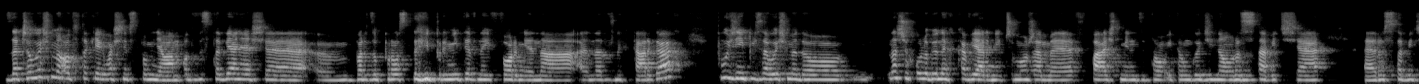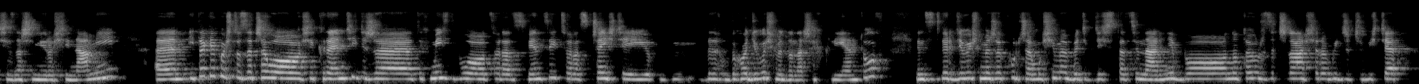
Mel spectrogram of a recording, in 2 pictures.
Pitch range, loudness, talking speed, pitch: 215-260 Hz, -23 LUFS, 155 wpm, 240 Hz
